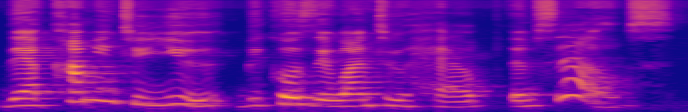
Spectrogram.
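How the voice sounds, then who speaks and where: A young woman from Kenya with a Kenyan accent, speaking at a panel in an emphatic way that rises to forceful peaks on her key points. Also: fairly high pitch, sing-song, moderate pace. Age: young adult. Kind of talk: impassioned panel talk.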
